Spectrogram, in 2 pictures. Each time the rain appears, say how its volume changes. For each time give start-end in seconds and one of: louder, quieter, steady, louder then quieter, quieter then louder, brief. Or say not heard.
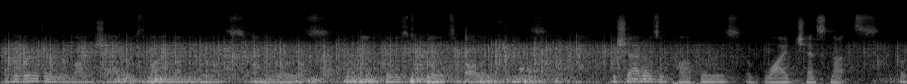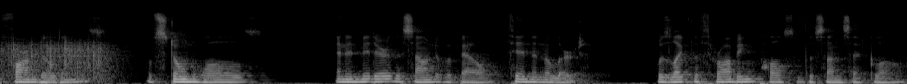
0.0-10.1 quieter.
